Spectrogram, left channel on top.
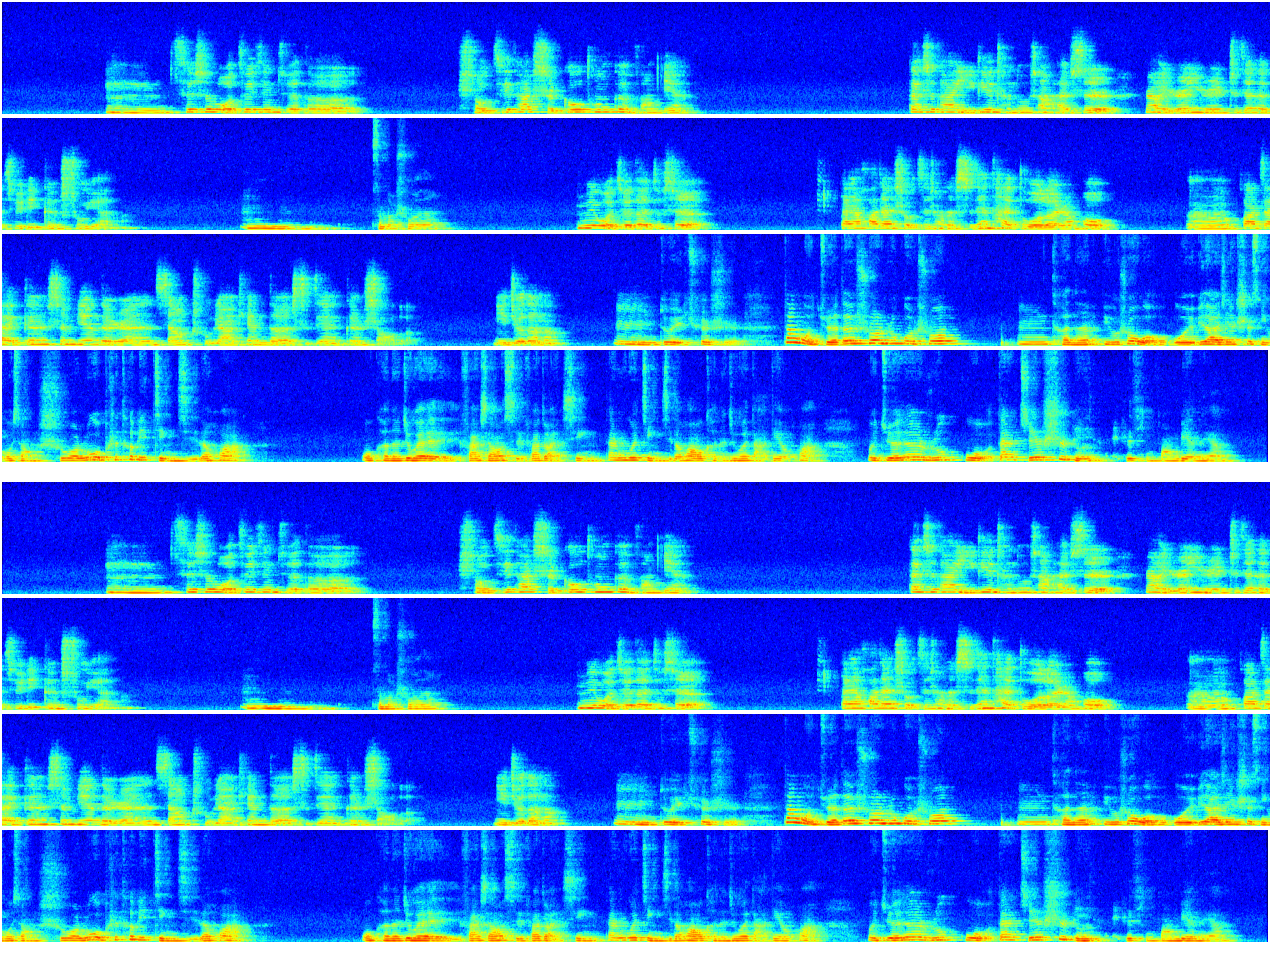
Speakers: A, on the left; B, in the centre.
A: 嗯，其实我最近觉得，手机它使沟通更方便，但是它一定程度上还是让人与人之间的距离更疏远了。
B: 嗯，怎么说呢？
A: 因为我觉得就是大家花在手机上的时间 <laughs> 太多了，然后，嗯，花在跟身边的人相处聊天的时间更少了。你觉得呢？
B: 嗯，对，确实，但我觉得说，如果说，嗯，可能比如说我我遇到一件事情，我想说，如果不是特别紧急的话，我可能就会发消息、发短信；但如果紧急的话，我可能就会打电话。我觉得如果，但是其实视频现在也是挺方便的呀。
A: 嗯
